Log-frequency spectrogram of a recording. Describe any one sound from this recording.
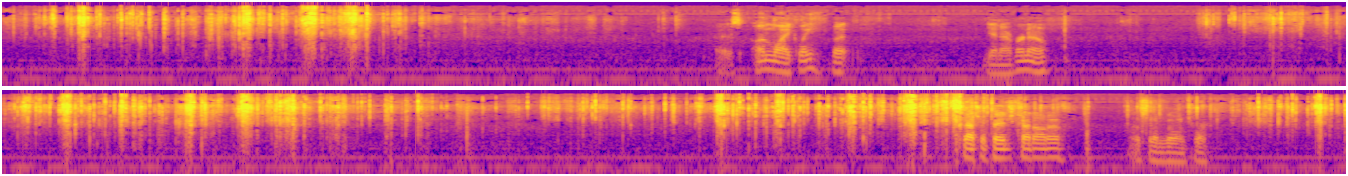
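Cards rustle and flick as they are shuffled by hand.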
